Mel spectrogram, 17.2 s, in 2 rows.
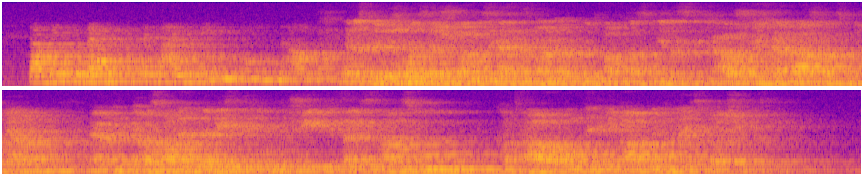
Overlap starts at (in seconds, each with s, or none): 3.1 s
